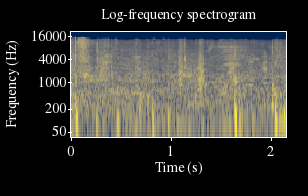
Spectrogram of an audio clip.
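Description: Boxing gloves smacking into focus mitts, about five sharp hits in quick succession, the loudest one near the end, with voices in the background.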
